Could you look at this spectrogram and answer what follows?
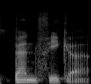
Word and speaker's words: Benfica: Uh just saying it's Benfica. I keep adding an I in between it.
